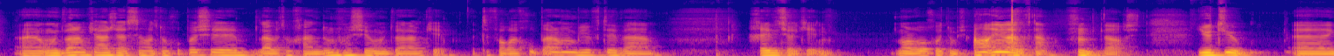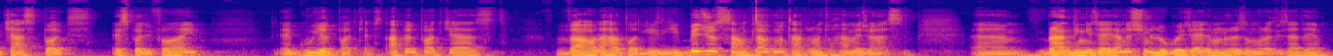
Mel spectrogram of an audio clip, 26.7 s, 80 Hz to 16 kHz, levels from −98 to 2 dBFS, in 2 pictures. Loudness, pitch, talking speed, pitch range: -23 LUFS, 120 Hz, 125 wpm, 105-130 Hz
